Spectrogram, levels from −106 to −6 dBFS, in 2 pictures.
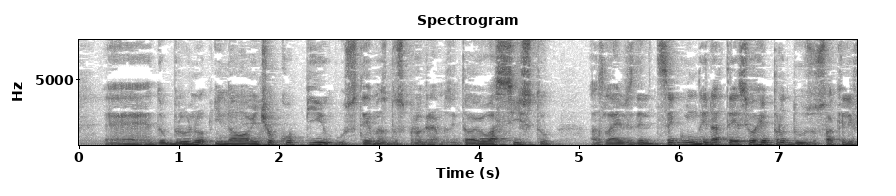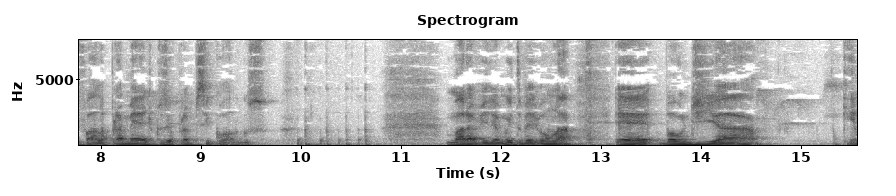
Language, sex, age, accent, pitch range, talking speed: Portuguese, male, 50-69, Brazilian, 90-115 Hz, 160 wpm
